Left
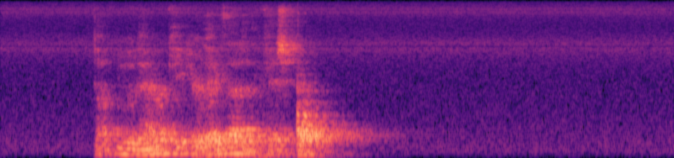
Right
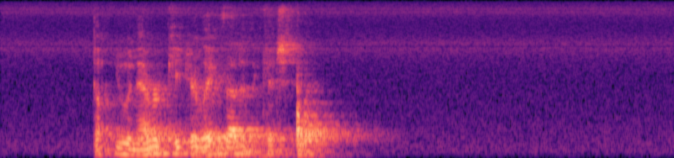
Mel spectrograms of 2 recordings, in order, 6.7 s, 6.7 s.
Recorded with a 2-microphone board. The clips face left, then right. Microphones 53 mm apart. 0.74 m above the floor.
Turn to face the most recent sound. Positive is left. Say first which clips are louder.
# right 1 dB
turn(degrees=-30)  # may be behind; listen again after turning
